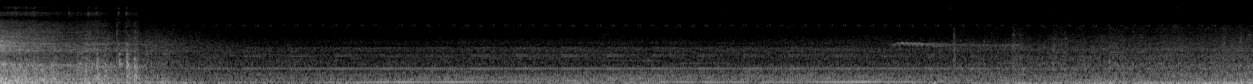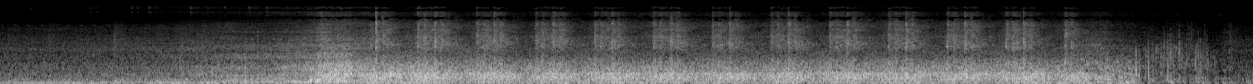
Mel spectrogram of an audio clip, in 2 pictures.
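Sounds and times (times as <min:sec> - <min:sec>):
train wheels clicking: 0:00.0 - 0:02.0, 0:09.3 - 0:25.0
train passing with rumble: 0:00.0 - 0:25.0.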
